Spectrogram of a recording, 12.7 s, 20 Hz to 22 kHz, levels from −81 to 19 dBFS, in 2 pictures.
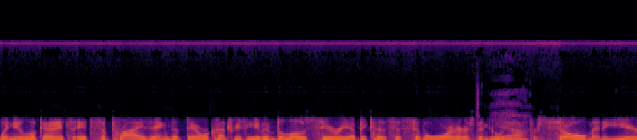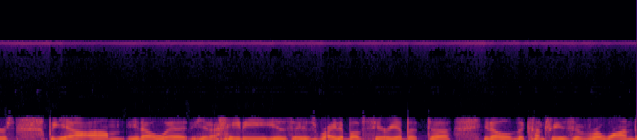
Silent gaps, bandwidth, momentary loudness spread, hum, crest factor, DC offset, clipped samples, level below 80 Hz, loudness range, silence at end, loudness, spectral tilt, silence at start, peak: none; 16 kHz; 4 LU; none; 16 dB; under 0.1%; under 0.1%; -64 dBFS; 1 LU; 0 s; -23 LUFS; -7.5 dB/octave; 0 s; -6 dBFS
